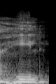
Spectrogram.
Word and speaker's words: heel: ठीक है, HEEL, एच से हो जाएगा, इससे डबल ई का उच्चारण बड़ी की मात्रा, एल से ल हो गया, यह लिखा गया आपका हील।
